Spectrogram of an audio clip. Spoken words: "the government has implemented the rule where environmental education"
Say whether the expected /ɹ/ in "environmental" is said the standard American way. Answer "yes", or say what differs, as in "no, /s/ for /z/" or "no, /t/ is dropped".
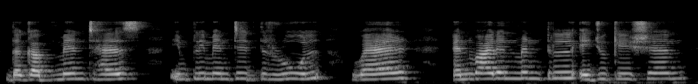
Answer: yes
